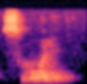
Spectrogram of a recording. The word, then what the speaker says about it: Сголень: Слово «с голень» по старым правилам русского языка читается «смолень».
